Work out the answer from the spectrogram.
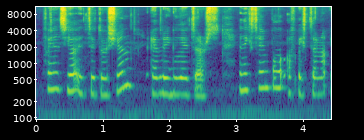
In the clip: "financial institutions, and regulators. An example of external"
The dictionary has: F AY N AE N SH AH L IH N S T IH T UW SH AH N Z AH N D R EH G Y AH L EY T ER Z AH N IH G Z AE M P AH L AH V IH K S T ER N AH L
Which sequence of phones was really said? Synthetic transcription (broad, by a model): F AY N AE N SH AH L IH N S T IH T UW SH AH N AH N D R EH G Y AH L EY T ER S AH N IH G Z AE M P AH L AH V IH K S T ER N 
